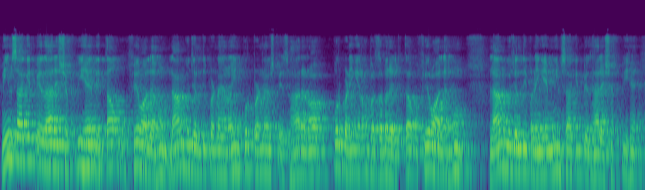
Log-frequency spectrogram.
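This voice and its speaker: A man teaching Quran recitation rules in a tajweed lesson, slowly and deliberately spelling out letter sounds. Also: medium pitch, steady tone, warm tone. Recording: very echoey, distant, dull lo-fi.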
